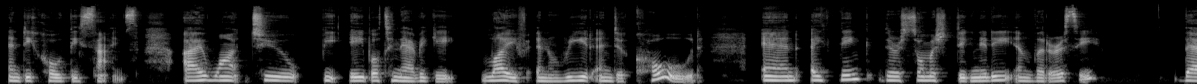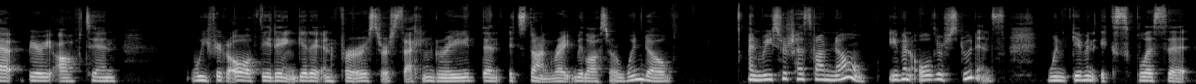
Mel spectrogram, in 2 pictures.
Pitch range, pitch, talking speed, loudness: 160-195 Hz, 175 Hz, 150 wpm, -19 LUFS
